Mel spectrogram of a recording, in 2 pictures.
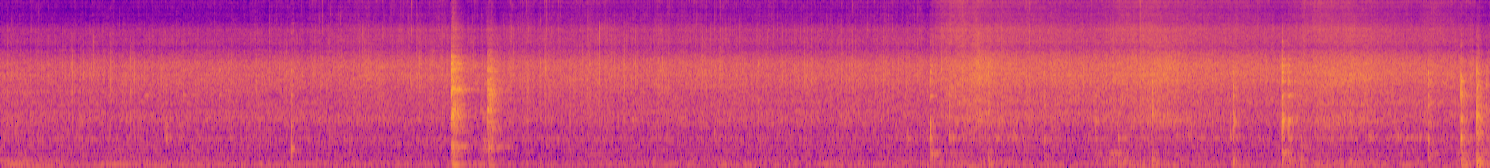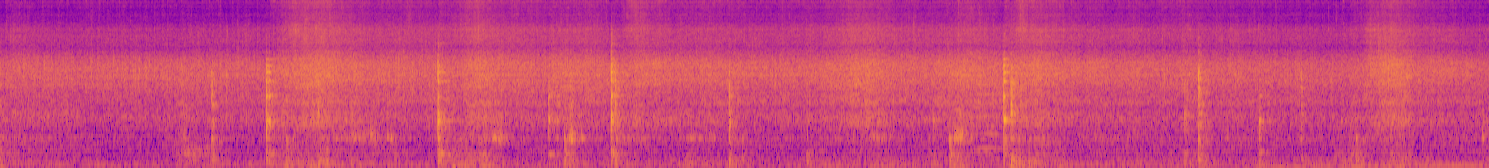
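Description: Chopped okra sizzling as it fries in oil with onion-tomato masala in a metal pot, while a spoon stirs it and clinks against the pot at irregular intervals.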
